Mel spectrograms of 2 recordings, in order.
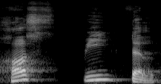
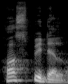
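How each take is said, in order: First: হসপিটাল drawn out as হস – পি – টাল; very slow হসপিটাল with pauses between its three syllables. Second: Said in the usual way. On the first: Shown as a demonstration. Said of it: "আমাদের এটাতে কটা syllable আছে". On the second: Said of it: "কটা syllable আছে".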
